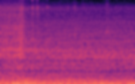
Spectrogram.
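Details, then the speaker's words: Honda Odyssey idling after repairing an exhaust leak between J-pipe and catalytic converter caused by compressed springs, fixed with new spring bolts, fresh oil change; steady low even rumble, no puffing or ticking, leak gone. "no more exhaust leak"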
